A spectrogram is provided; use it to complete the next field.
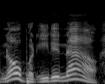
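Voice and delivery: ordinary talk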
